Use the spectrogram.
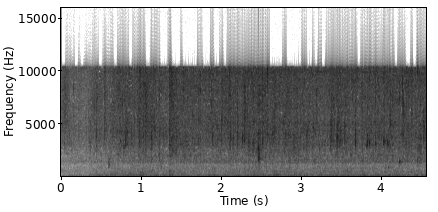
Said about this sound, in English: I'm going to wash my hands real quick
